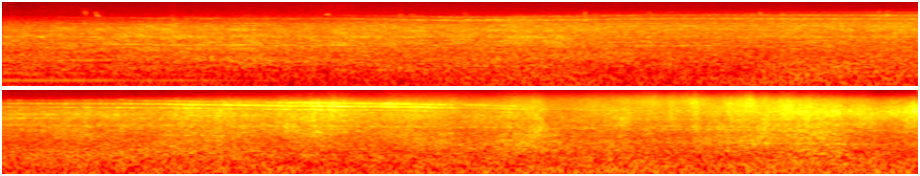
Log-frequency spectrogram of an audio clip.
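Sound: airplane landing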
